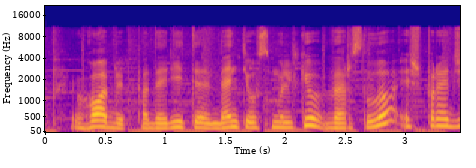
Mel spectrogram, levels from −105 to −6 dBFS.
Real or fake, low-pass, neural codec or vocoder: real; 10.8 kHz; none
